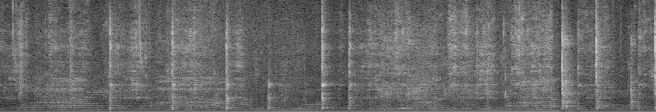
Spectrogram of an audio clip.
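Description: A spoon stirs boiling fudge candy in a cooking pot, scraping and clinking against the metal in a steady, repeated rhythm over a constant low hum and a faint bubbling background.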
